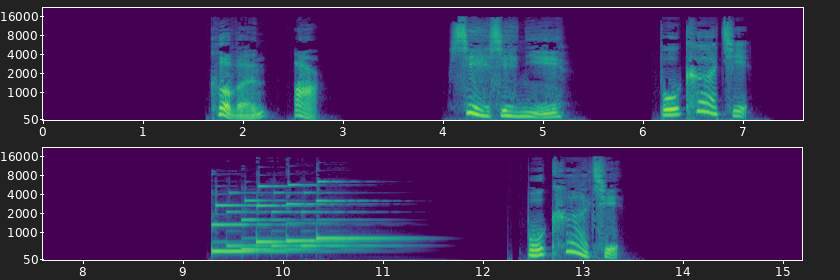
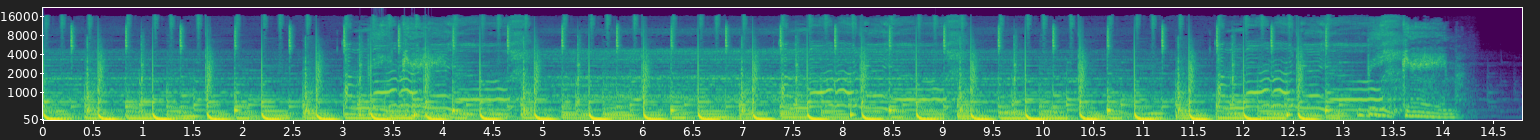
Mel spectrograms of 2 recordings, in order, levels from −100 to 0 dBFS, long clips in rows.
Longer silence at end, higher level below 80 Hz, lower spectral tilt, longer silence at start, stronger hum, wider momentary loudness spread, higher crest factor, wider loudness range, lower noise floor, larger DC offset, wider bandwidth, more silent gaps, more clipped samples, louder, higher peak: first, 1.85 s vs 0.6 s; second, -58 dBFS vs -12 dBFS; about the same, -5 dB/octave vs -5.5 dB/octave; first, 1.7 s vs 0 s; first, 60 Hz at -55 dBFS vs none; first, 15 LU vs 4 LU; first, 24 dB vs 10 dB; first, 5 LU vs 1 LU; first, -65 dBFS vs -53 dBFS; neither; about the same, 15.5 kHz vs 17 kHz; first, 3.00-3.98 s, 5.46-6.08 s, 7.29-9.23 s, 11.83-12.35 s vs none; neither; second, -25 LUFS vs -12 LUFS; second, -4 dBFS vs 0 dBFS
